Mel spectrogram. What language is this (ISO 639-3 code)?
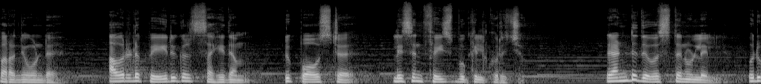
mal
